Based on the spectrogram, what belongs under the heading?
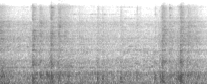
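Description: Passenger coaches rolling slowly out of a station, their wheels clattering with irregular knocks over rail joints and points, over a steady rumble.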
